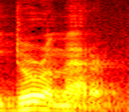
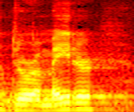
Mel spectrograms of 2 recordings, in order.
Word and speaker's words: dura mater: That is the dura matter or the duramater whichever you want to pronounce.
